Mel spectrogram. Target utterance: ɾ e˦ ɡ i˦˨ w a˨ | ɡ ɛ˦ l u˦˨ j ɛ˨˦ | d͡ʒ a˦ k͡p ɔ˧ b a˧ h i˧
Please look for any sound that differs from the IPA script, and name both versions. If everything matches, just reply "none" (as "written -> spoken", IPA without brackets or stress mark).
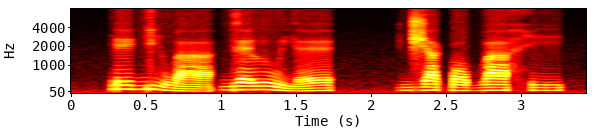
none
